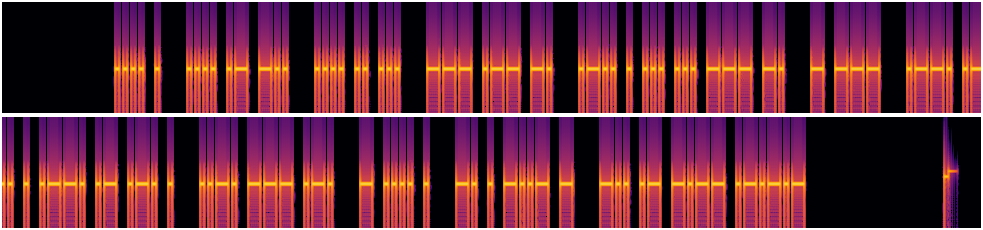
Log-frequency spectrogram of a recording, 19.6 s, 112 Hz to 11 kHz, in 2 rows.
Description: Morse code, heard as a keyed tone, about 30 wpm, 700 Hz. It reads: HE HAD HIS OWN LESSON TO PREPARE FOR THE NEXT DAY.
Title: Sentences from Top 1200 Words 30wpm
